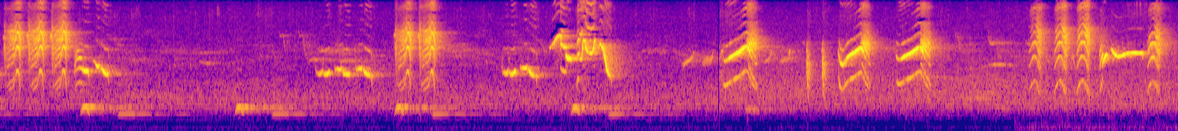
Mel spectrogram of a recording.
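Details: Icterine warbler delivering separate bursts of song with pauses between: dense chattering clusters, squeaky twitters and sharp upward-flicked notes, roughly a burst every second or two.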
